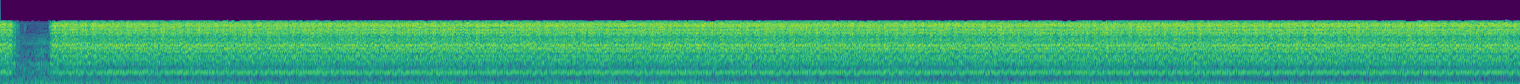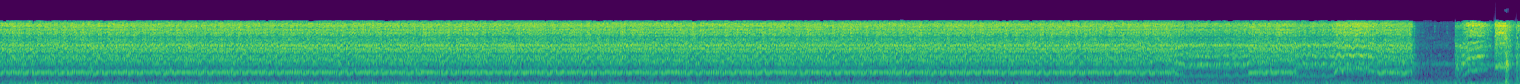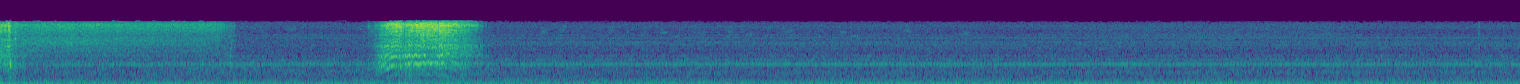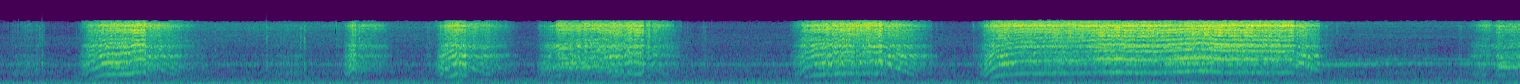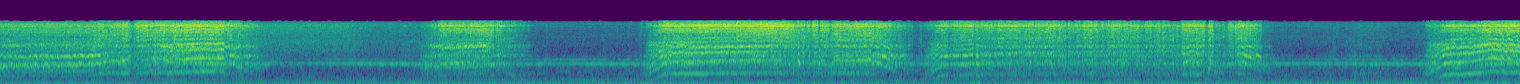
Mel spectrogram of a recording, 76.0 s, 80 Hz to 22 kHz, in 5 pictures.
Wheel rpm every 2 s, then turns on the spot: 140, 180, 180, 180, 180, 180, 180, 180, 180, 180, 180, 180, 180, 180, 150, 30, 0, 40, 0, 0, 0, 0, 0, 40, 10, 60, 40, 70, 160, 60, 110, 90, 40, 40, 140, 130, 100, 60.
30-32 46-48 58-60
